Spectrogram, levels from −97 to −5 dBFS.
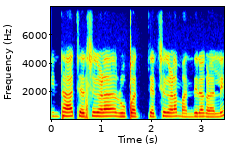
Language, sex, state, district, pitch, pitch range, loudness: Kannada, female, Karnataka, Gulbarga, 245 Hz, 235-260 Hz, -14 LUFS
